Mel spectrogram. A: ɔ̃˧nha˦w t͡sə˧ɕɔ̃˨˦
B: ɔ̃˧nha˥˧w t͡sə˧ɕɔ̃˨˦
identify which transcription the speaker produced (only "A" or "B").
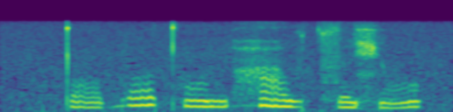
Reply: B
